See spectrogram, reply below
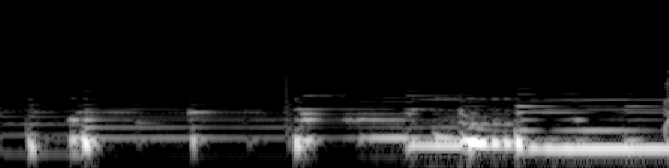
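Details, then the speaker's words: Soft music through a simulation of bilateral moderate-to-severe sensorineural hearing loss from otosclerosis, switching between right and left ears. Only a murmur of music comes through, and the left side loses more instruments and clarity than the right. "for the left side A lot quieter than the right and especially the clarity the clarity is a lot more impacted on the left than it is on the right"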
